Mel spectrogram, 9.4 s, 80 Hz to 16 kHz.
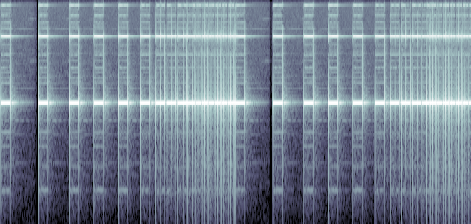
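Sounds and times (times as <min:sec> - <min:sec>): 
time bomb alert ringtone: 0:00.0 - 0:09.4.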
